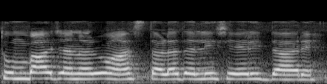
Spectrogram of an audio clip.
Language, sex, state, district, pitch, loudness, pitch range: Kannada, female, Karnataka, Bangalore, 250 Hz, -13 LUFS, 240-260 Hz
